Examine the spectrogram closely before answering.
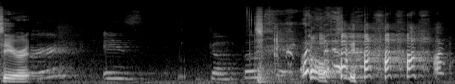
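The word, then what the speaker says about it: gomphosis: The word is gumphosis. Gophosis?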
